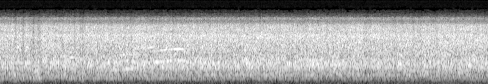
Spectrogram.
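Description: Steady rushing noise of a flooded river carrying a lahar mudflow, mixed with heavy rain, during torrential rainfall.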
